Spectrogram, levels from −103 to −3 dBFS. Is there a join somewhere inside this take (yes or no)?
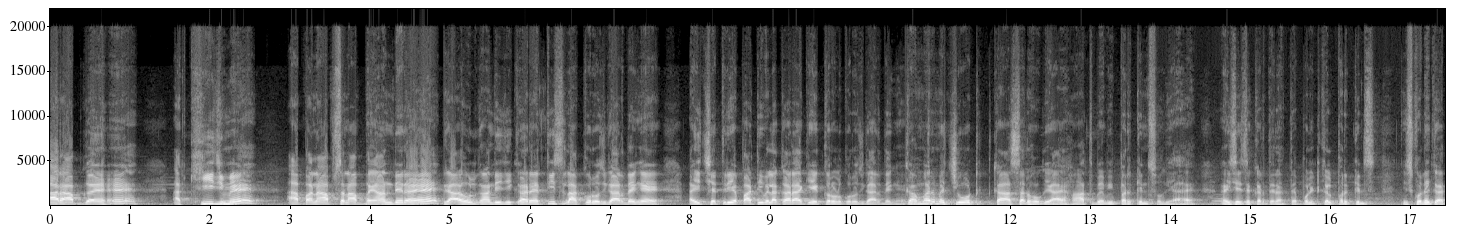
yes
